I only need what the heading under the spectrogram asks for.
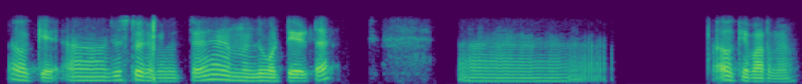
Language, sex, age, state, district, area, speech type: Malayalam, male, 18-30, Kerala, Idukki, rural, conversation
